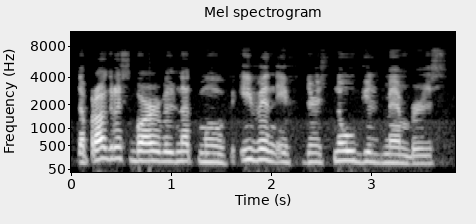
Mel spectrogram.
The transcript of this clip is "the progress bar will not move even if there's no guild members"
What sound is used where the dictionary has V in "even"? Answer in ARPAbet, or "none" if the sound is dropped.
V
